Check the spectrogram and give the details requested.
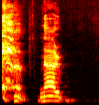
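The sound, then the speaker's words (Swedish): Two loud coughs from one person, a short pause between them, the second a bit throatier, followed by quiet room tone. “Förlåt, jag ska hosta.”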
